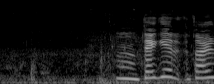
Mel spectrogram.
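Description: Paddles dipping and splashing faintly in river water beside an inflatable raft, then a person's voice comes in a little over a second in.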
